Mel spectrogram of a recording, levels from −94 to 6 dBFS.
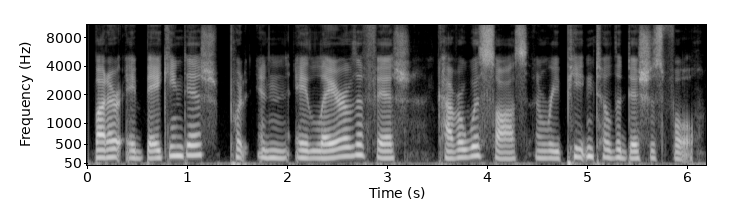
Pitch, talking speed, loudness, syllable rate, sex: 185 Hz, 205 wpm, -19 LUFS, 5.0 syllables/s, female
